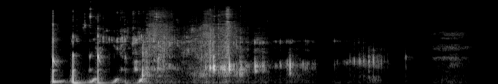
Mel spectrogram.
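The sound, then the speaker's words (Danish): Dark beer is poured into a glass: a few sharp clicks at the start, then a steady fizzing splash that turns into softer gurgles and trickles before tapering off into faint bubbling. No one speaks. “Og så vil jeg jo prøve at se, om jeg også kan hælde lidt op.”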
